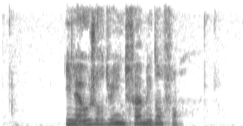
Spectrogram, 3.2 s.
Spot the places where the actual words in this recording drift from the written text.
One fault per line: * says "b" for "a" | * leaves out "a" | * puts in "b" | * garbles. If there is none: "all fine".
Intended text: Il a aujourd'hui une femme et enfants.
all fine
